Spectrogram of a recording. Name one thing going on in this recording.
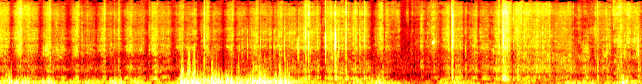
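Cabbage leaves rustle and squeak as hands twist a cabbage head.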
